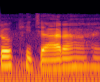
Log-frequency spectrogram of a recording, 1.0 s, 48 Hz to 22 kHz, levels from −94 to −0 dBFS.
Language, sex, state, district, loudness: Hindi, male, Chhattisgarh, Raigarh, -17 LUFS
